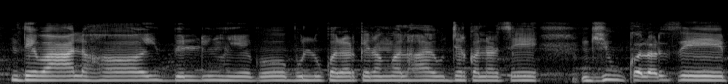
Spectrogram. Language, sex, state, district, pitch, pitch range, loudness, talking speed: Bajjika, female, Bihar, Vaishali, 190 Hz, 185-195 Hz, -25 LUFS, 125 wpm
